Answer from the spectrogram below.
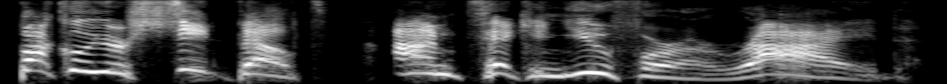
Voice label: Halloween Slap Ghost Spacerig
